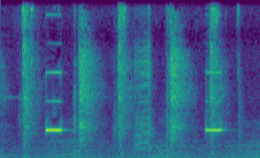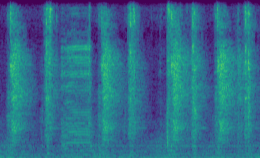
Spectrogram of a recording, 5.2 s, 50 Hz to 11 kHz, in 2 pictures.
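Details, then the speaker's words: 2003 Nissan Altima 3.5 SE automatic: sharp isolated clicks from the failing starter, driver's side front, with no cranking, then it sometimes catches after several tries; starter being replaced. "See, it'll do it a few times and then it'll catch. Just a clicking."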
